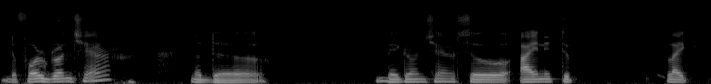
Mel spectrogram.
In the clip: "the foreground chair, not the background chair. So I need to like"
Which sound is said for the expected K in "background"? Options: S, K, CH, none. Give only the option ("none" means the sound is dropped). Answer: none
